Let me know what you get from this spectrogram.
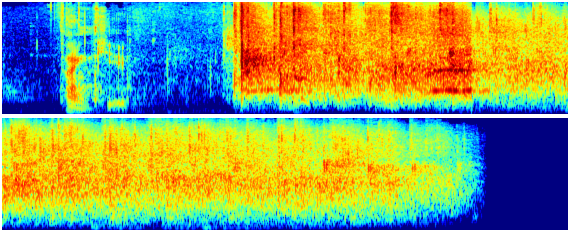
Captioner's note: applause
